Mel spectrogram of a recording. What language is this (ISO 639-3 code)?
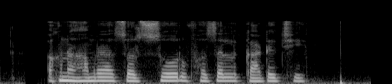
mag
